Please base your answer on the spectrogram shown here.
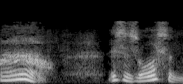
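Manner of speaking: high, excited wow.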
